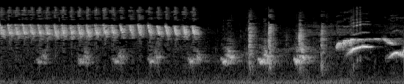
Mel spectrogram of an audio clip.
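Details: Shama mating sound for raising breeding urge: a fast, even high trill of about two seconds over lower repeated notes, then harsh clicks and a final pair of clear downslurred whistles.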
